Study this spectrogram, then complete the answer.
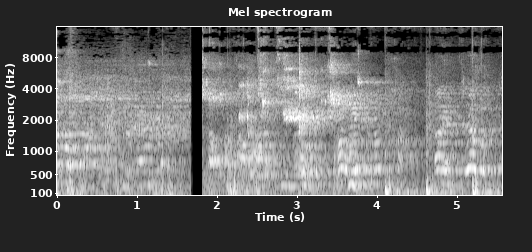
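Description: A basketball bounces on a hard gym floor.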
